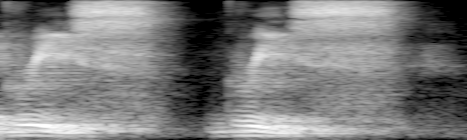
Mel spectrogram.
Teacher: Notice the “sss” sound at the end, not the “sh” sound.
